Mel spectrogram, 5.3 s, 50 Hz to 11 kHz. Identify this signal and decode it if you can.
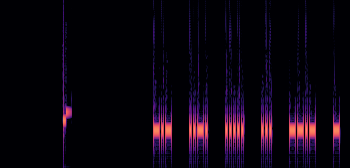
Morse code, heard as a keyed tone, about 38 wpm, spaced as for 22 wpm, 700 Hz. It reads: KF5SQT
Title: USA Call Signs - 3x Character Spacing - 40wpm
